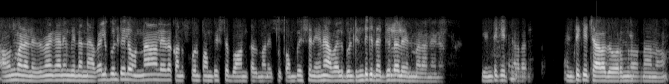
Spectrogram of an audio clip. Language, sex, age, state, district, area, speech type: Telugu, male, 30-45, Andhra Pradesh, Vizianagaram, rural, conversation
